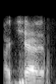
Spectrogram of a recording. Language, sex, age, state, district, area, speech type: Punjabi, male, 18-30, Punjab, Fazilka, rural, conversation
